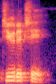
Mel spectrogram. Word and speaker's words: Guidici: a tough one i i pronounce it judici yeah but i've heard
